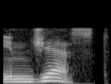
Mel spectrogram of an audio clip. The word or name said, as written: ingest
